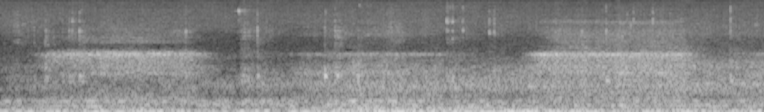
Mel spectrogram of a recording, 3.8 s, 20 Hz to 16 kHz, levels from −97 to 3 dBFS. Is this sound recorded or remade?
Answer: recorded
